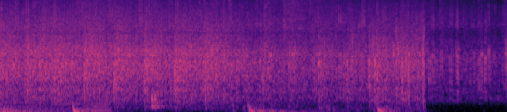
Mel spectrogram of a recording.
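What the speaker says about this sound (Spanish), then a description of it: "Un aplauso para ella." Applause for a woman fills the space, steady clapping from a group running loud and continuous for about four seconds before cutting off abruptly.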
